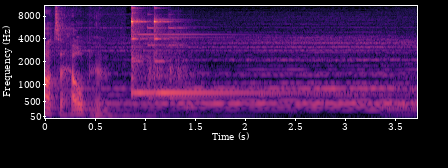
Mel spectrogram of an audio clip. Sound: doorbell rings; uplifting music

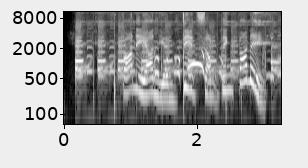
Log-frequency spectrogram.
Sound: shoes honking

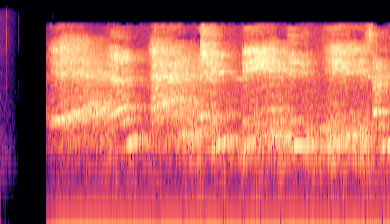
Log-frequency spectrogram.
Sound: children speaking in Hindi

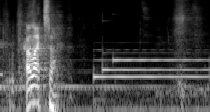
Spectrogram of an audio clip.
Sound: Alexa chime

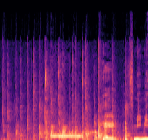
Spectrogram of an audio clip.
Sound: audience applauding lightly

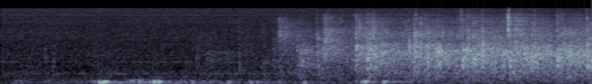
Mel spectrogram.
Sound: applause

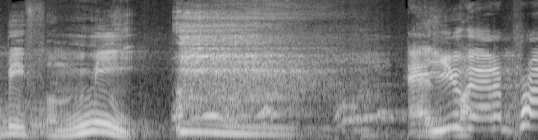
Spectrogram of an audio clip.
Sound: exhales

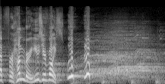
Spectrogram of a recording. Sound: audience cheers

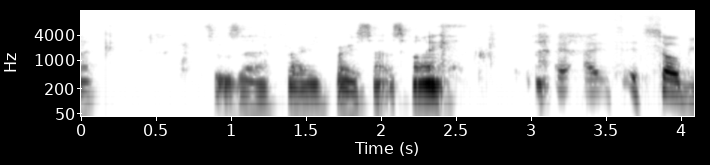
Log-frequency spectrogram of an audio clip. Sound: chuckles

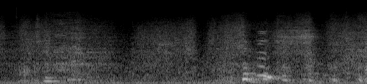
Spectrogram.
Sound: man is laughing

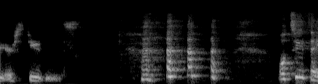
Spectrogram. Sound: laughs

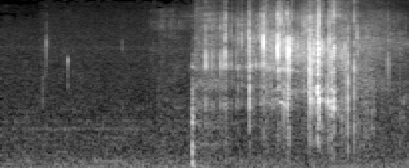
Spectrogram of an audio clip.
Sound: crunches

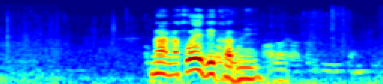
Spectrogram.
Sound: speaking jaunsari-garhwali

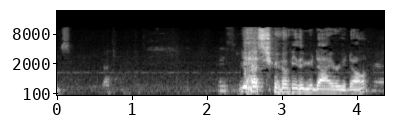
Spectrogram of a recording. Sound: laughing

